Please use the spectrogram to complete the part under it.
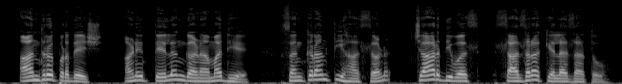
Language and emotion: Marathi, neutral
